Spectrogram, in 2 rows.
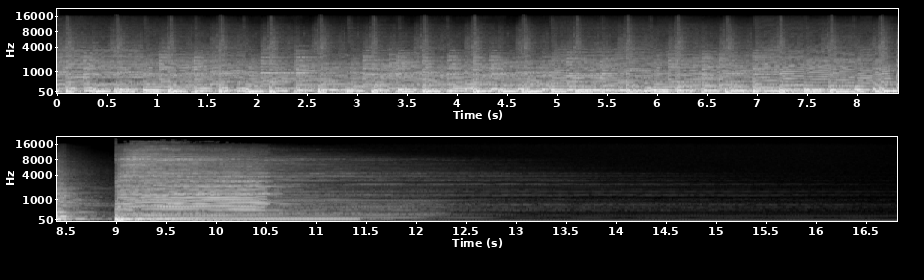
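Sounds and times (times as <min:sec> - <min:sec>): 
big band swing jazz: 0:00.0 - 0:13.3.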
